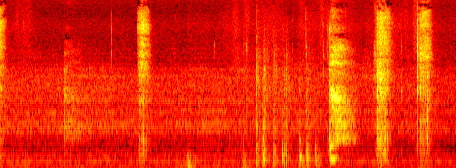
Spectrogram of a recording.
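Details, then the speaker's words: Person with pollen allergy and an itchy nose deliberately stifling sneezes: several short, muffled sneeze bursts held back through a closed mouth and nose, with breathy catches between, in a quiet room. "I'm going to try stifles a bit."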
